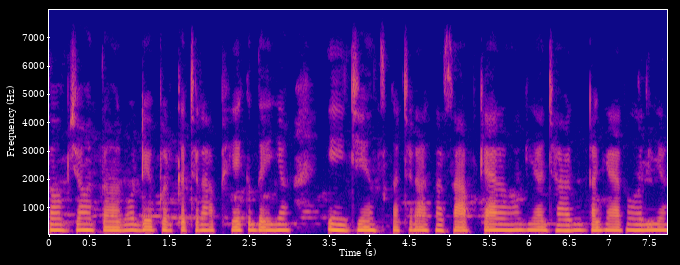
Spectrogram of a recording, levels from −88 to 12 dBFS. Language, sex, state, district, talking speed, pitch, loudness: Maithili, female, Bihar, Saharsa, 145 wpm, 190 Hz, -19 LUFS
